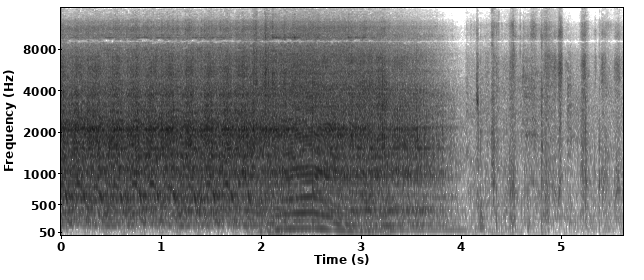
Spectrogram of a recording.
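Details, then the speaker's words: Triumph Spitfire: harsh whirring and chattering while cranking before it catches, because the starter motor mounting bolt was not tightened. "noticed as a starter motor vault not folded up i think i'll do that next"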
